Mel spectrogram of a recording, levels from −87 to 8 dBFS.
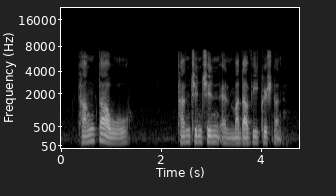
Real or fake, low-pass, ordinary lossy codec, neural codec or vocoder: real; 7.2 kHz; none; none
